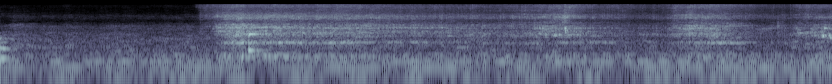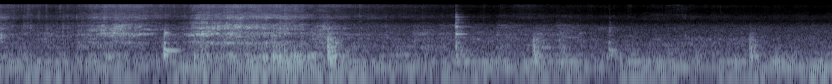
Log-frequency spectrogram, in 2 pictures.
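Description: Clattering of a metal pan and utensils as spices are tempered for dal, with a soft sizzle underneath and several sharp clinks and scrapes spaced irregularly.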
